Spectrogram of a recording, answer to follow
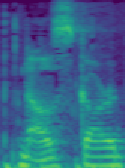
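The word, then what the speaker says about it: Knausgård: the uh Carl ove NASCAR book my struggle yeah I've never read them but you pronounce the k because that's what I uh uh Norwegian writer told me the first time I mispronounced it back when it was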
